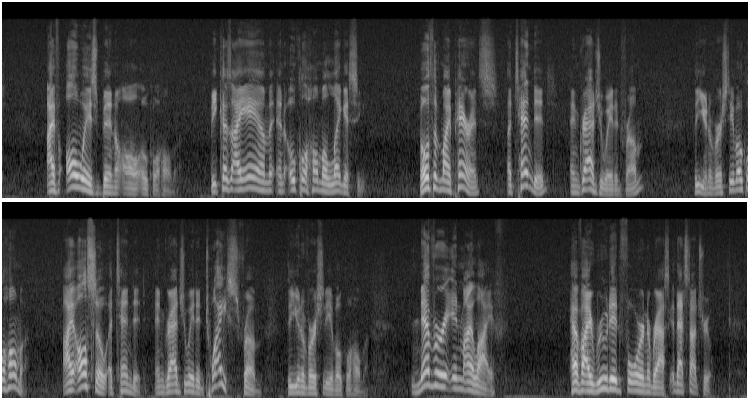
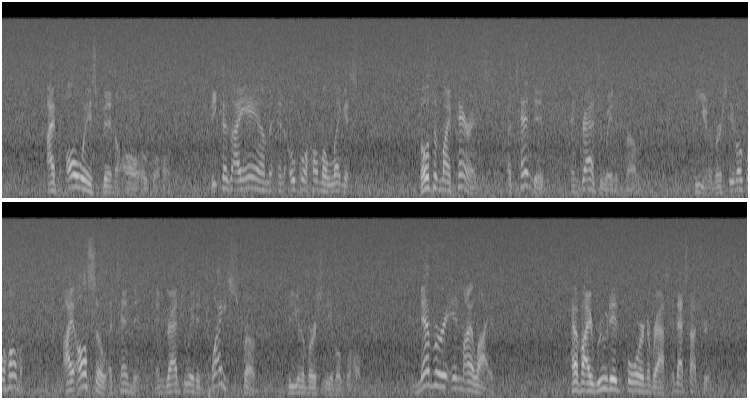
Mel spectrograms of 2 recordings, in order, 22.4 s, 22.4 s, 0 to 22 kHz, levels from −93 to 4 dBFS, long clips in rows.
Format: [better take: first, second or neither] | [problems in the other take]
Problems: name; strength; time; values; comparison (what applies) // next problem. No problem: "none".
first | hiss; loud; throughout; 2 dB below the speech; faint in the first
